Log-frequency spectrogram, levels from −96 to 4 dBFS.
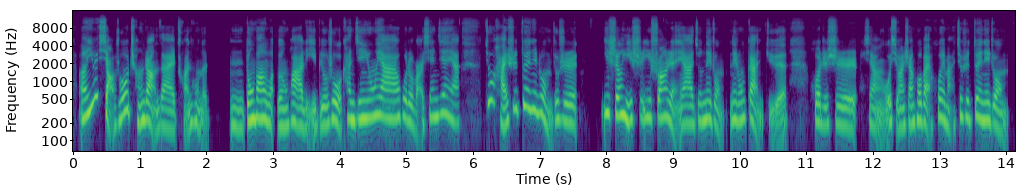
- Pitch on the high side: Yes, high, 220 Hz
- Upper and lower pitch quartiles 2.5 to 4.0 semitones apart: No, average, 4.4 semitones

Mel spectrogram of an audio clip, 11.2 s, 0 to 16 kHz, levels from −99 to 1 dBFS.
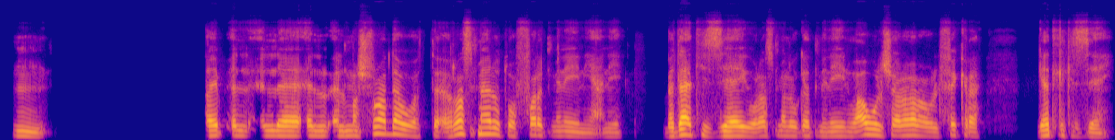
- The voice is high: No, low, 125 Hz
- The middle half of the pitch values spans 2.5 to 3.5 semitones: Yes, average, 2.9 semitones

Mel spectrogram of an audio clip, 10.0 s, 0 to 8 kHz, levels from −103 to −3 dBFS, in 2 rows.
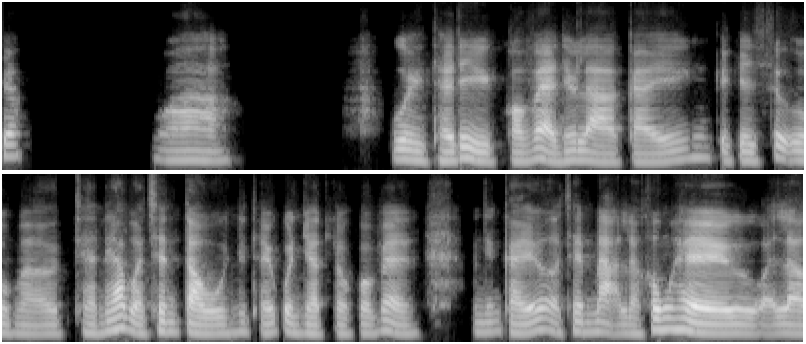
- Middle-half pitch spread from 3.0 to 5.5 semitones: No, narrow, 2.6 semitones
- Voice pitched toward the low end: Yes, low, 115 Hz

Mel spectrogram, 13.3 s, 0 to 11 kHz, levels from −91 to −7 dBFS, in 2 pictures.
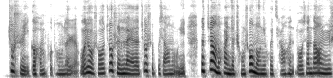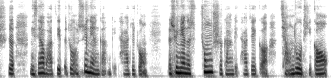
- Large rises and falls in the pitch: No, average, 3.5 semitones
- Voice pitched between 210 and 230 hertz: No, high, 190 Hz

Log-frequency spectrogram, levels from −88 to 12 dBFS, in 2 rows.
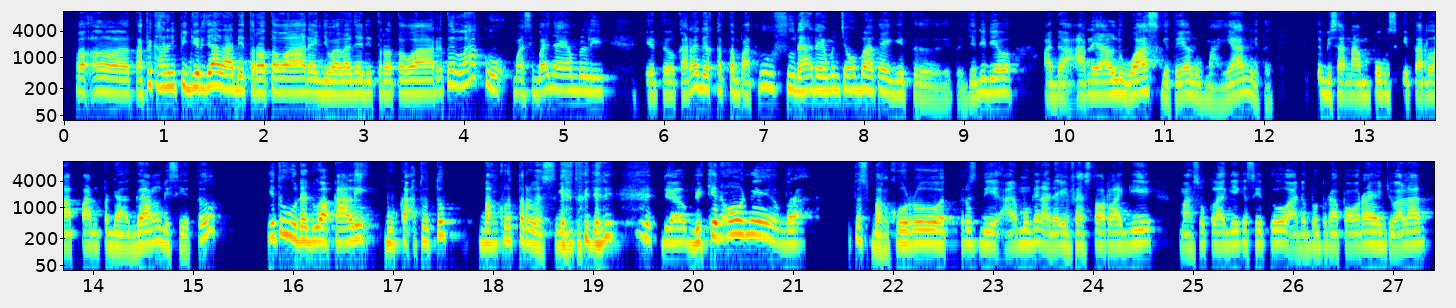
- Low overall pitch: No, medium, 160 Hz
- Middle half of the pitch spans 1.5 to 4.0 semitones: No, average, 4.4 semitones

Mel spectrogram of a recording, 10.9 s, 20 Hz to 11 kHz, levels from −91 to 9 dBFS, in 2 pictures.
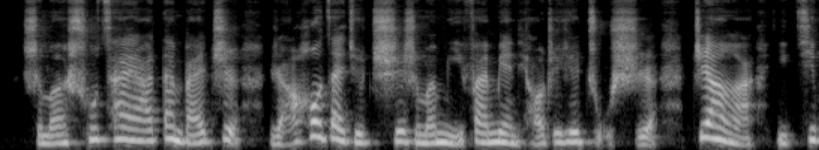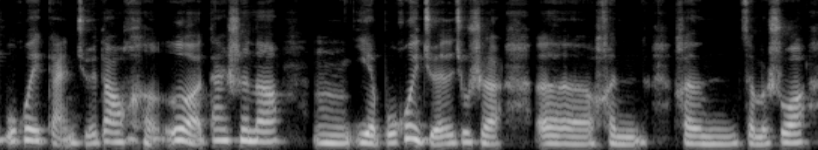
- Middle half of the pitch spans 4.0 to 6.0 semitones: Yes, average, 4.6 semitones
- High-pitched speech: Yes, high, 200 Hz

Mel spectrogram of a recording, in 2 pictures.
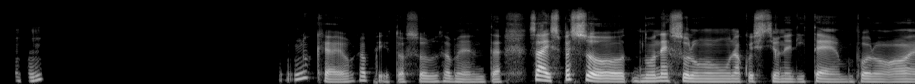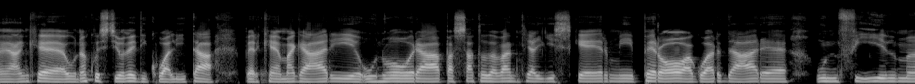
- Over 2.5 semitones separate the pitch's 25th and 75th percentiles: No, narrow, 1.9 semitones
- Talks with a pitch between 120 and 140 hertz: Yes, low, 135 Hz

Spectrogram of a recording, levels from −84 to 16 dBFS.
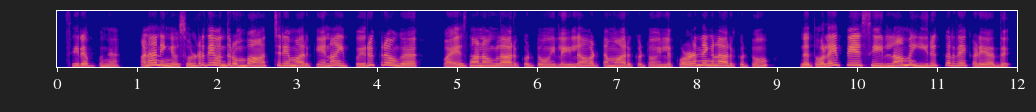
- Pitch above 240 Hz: Yes, very high, 250 Hz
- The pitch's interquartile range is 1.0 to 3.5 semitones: No, average, 4.3 semitones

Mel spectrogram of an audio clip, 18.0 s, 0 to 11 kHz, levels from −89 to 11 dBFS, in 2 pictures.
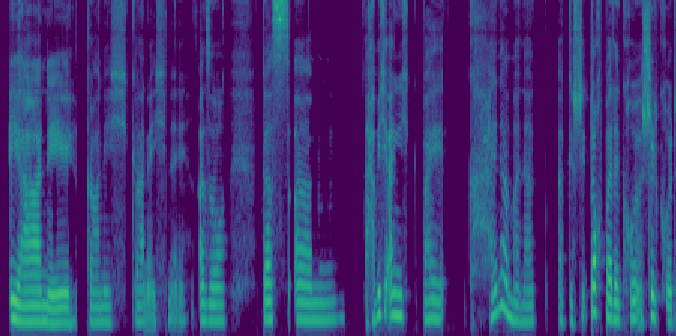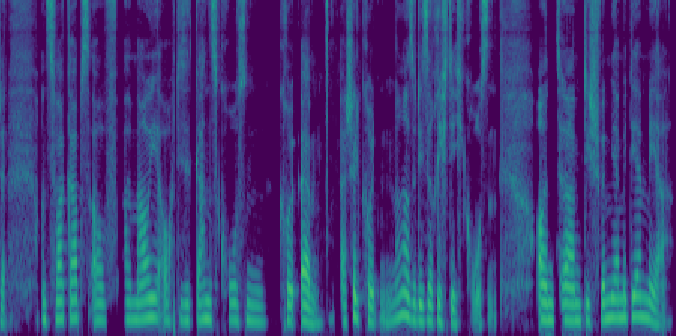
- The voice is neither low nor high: Yes, medium, 165 Hz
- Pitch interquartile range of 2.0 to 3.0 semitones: Yes, narrow, 2.6 semitones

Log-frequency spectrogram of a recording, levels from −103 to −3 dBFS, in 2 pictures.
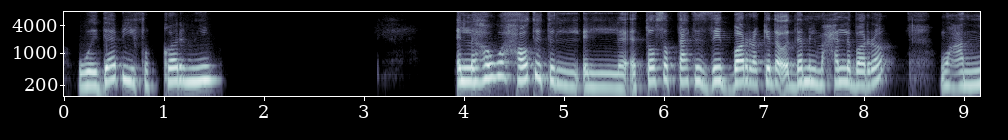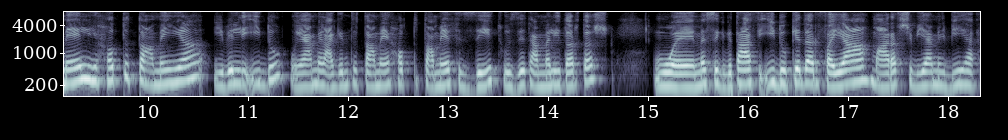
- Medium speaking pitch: No, high, 215 Hz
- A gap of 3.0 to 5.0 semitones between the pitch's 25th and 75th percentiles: Yes, average, 3.6 semitones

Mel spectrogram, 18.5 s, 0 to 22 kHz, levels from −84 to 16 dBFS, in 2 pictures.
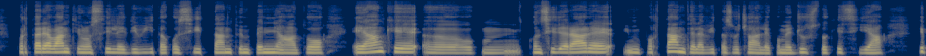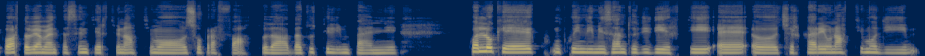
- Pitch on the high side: Yes, high, 195 Hz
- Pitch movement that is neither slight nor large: No, narrow, 2.1 semitones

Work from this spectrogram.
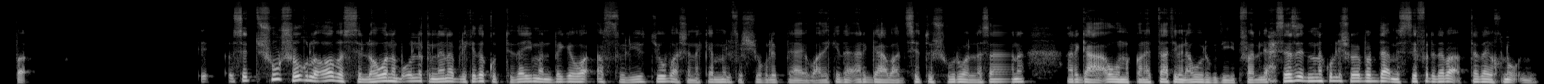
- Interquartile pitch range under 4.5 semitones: No, average, 5.0 semitones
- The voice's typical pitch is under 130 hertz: Yes, low, 120 Hz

